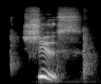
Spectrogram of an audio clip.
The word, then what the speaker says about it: Tschüss: Tschüss. Tschüss, is that right? Are you eating some corn, Elliot? Yeah, corn, Elliot. Right now. Yeah. Shush. Right now. I got it right. It's pronounced like shush, right?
